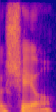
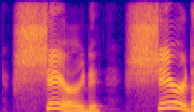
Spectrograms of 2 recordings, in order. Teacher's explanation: 어떻게 소리를 내셔야 되냐면 쌍시옷보다 더 센 느낌으로 쌍시옷 세게 욕할 정도로 shared 하셔야 돼요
